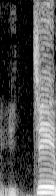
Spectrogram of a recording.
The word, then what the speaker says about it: 잊지: 그 다음에 잊지 마세요. 이 때문에 지가 찌가 됩니다.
